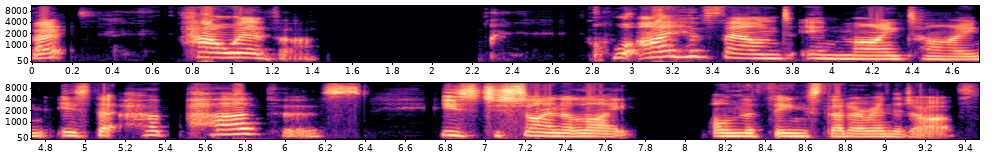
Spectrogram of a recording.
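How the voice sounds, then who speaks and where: Speaking fairly slowly with long, frequent pauses, a woman with a British accent uses a fairly high pitch, very wide pitch swings and a bright, sharp tone, the sound dry and close with no echo. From United Kingdom. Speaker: holistic business coach. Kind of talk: podcast interview.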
